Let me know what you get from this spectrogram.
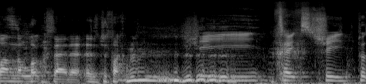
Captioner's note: hrgggmmghhgh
